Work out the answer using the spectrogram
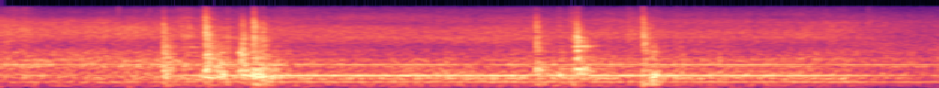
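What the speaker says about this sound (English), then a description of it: "All I have to do is turn the dust collector on." A workshop dust collector running with a steady mechanical hum and whine that holds a constant drone, with a few brief knocks and clatters over it and no talking.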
